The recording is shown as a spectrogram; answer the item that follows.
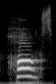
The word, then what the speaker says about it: Hawkes: He liked, अब देखें spelling में लिखा हुआ है HAWKES, हम इसे हॉक्स पढ़ेंगे, हॉक्स पे।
